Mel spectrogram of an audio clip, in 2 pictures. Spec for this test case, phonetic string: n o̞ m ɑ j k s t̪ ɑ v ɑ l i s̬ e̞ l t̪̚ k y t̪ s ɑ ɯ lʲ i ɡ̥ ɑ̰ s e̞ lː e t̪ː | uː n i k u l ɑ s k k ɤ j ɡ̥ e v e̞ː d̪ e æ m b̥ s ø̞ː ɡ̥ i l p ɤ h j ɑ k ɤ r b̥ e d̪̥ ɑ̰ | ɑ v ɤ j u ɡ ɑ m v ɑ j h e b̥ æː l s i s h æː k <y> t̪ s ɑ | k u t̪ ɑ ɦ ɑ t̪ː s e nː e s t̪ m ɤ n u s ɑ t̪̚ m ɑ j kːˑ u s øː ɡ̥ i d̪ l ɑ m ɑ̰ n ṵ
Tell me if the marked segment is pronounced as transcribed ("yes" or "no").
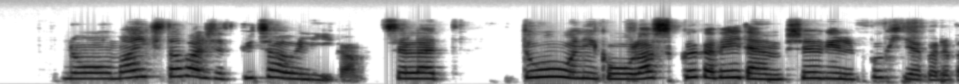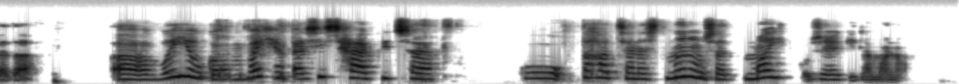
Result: yes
